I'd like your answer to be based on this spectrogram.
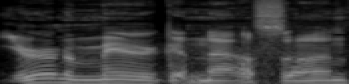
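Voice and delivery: put-on cowboy accent. Asked by another speaker to show off an accent: cowboy accent. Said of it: "you do a mean cowboy accent".

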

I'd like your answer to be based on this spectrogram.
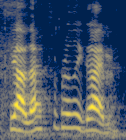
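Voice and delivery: talking with mouth full. Tasting a sweet and spicy dish, the speaker comments while talking with mouth full. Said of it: "I'm talking my mouthful here".

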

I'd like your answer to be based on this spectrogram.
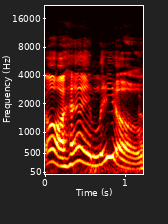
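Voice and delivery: play-acted casual nonchalance. Recounting how a woman greeted Leo, imitating Linda's nonchalant tone. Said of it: "She's just like".

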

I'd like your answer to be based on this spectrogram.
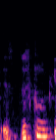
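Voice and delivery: voice cracking way up high.

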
